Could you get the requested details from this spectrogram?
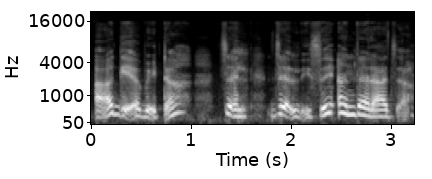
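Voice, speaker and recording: A woman's voice: medium pitch, slow, gravelly, a little mellow, breathy edge, no room sound, voice pushed down, full character voice. A woman voicing a domineering older mother-in-law in a cartoon story, bossy and pleading.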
